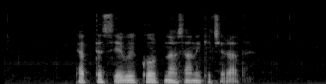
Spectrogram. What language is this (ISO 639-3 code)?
uzb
